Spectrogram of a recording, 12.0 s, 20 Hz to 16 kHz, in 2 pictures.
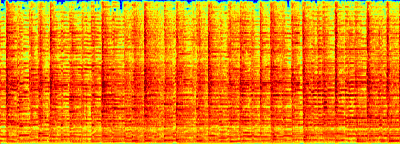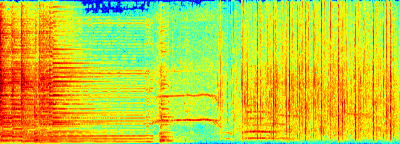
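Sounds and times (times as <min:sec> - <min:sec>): held pipe note: 0:00.0 - 0:08.9
audience applauding: 0:08.8 - 0:12.0.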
